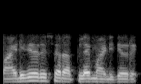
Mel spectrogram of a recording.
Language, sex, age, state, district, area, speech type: Kannada, male, 18-30, Karnataka, Bidar, urban, conversation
